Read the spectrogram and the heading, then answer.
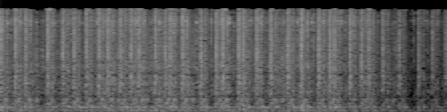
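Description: Rapid, steady typing on a mechanical typewriter, a dense run of sharp clacking keystrokes with no voices, slowing slightly near the end.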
